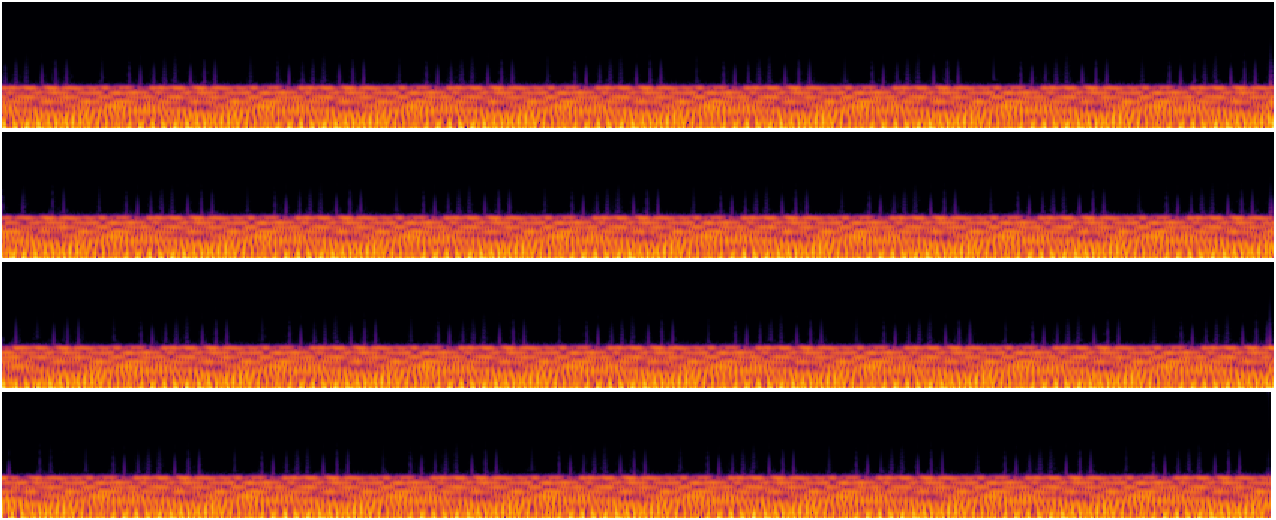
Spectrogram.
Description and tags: A deep, windy loop that sounds like nothing in particular, but makes you feel uneasy. Could be used to establish a feeling of anxiety or fear.
creepy, air, artificial, phantom, deep, suspense, weird, thrill, spooky, drone, ambience, atmosphere, wind, scary, ambient, dark, haunted, anxious, horror, eerie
